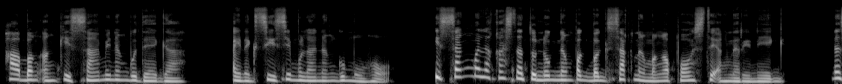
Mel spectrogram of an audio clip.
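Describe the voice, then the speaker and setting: A woman's voice: lowish voice, warm tone, no room sound, clean studio sound. A woman with a Filipino accent reading scripted, dramatic narration for a romance drama story.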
